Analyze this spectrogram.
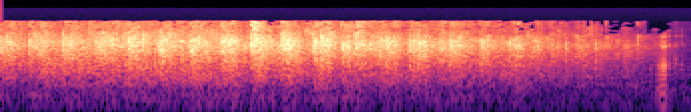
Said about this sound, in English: And I think, let's clap for that. Come on.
